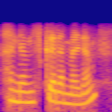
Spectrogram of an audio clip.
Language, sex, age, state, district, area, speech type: Kannada, female, 18-30, Karnataka, Shimoga, rural, conversation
